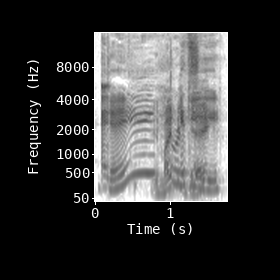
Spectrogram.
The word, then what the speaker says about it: Gey: I'm looking at Wikipedia, guys. Let me just click on it. Or it's not going to let me. Sometimes it gives you that little pronunciation. It's Guy. Yeah, Okay. it's Guy.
